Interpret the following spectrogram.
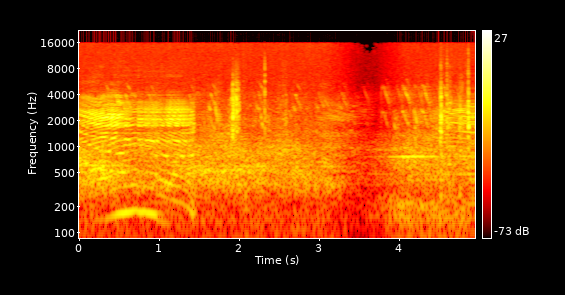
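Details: Red deer during the rut at sunrise in Richmond Park on 5 October 2014: one deep, drawn-out harmonic roar lasting about a second and a half, then scattered short bird chirps and a faint steady tone.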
